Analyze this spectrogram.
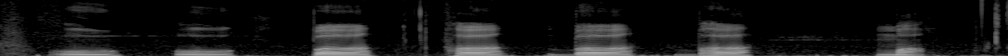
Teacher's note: प फ ब भ म हे कोणते वर्ण आहेत ओष्ट की ज्यांचा उच्चार करताना आपल्या ओठांचा आपण उपयोग करतो ओठांचा वापर करतो · यस बरोबर, ओठांचा उपयोग करून आपण जे वर्ण उच्चारतो ते म्हणजेच ओष्ठवर्ण. याच्यामध्ये कोणकोणते आहेत?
